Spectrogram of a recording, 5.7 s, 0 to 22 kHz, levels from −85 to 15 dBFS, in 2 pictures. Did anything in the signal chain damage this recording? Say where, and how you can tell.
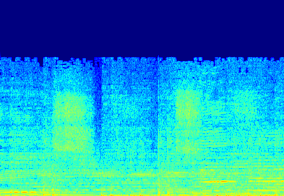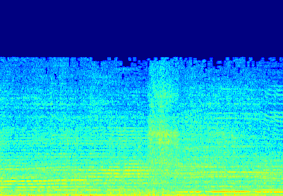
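Yes: channel delay (doubling) in the driver or buffer, throughout. A same-level copy trails by 92.9 ms, fitting a 4096-sample buffer, unlike decaying room echo.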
